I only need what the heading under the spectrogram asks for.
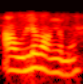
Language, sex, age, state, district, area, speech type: Tamil, female, 30-45, Tamil Nadu, Vellore, urban, conversation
